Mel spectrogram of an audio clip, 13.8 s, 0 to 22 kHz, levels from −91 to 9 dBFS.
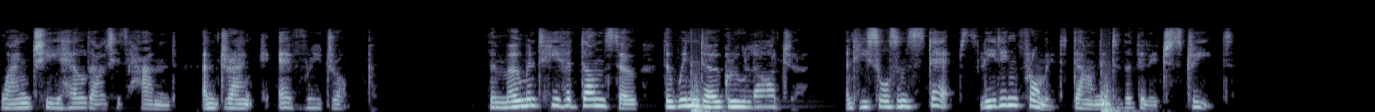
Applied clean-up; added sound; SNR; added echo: classical method spectral subtraction.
